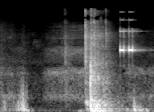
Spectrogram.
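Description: A front door shutting with a single solid thud about a second and a half in. Right after it comes a short, high electronic beep from its keypad lock.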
